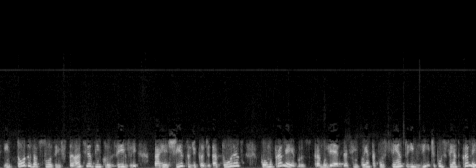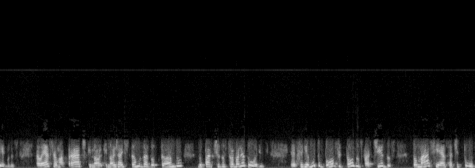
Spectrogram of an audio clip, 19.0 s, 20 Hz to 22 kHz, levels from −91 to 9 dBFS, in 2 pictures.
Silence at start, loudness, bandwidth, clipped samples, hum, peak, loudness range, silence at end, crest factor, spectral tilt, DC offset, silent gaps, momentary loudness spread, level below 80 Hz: 0.1 s; -19 LUFS; 4 kHz; under 0.1%; none; -2 dBFS; 2 LU; 0 s; 18 dB; -7.5 dB/octave; under 0.1%; none; 7 LU; -60 dBFS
